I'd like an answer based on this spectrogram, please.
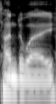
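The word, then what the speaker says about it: Thandiwe: Yeah, it's spelled Tanduay, but it's like, it is pronounced Tanduay.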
